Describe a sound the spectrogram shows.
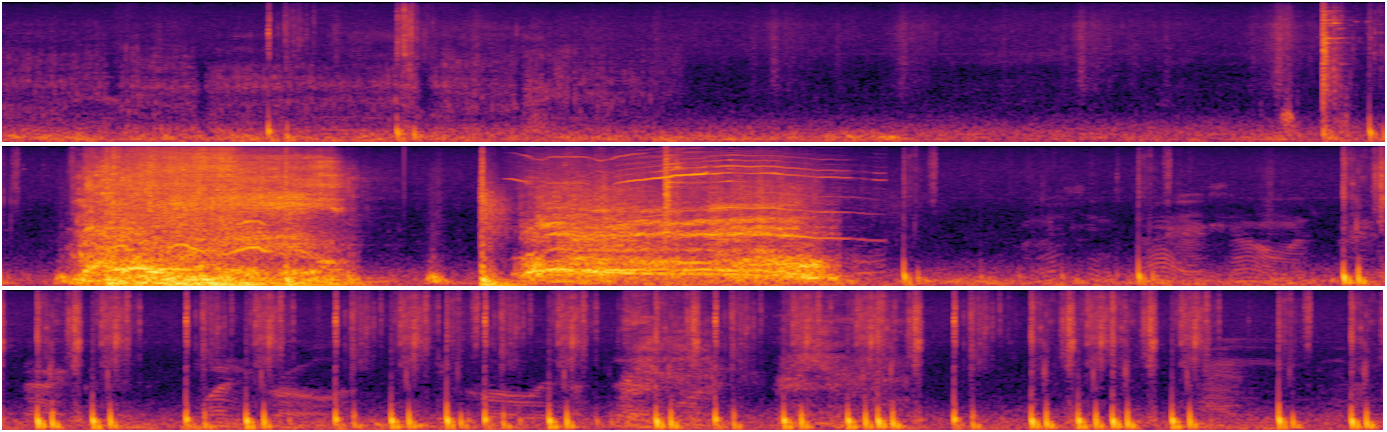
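A young man talks close to a microphone.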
